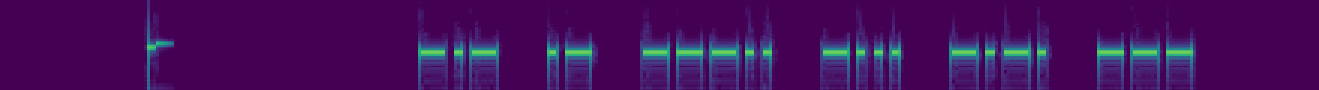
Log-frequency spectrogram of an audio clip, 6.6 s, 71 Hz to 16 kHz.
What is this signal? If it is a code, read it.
Morse code, heard as a keyed tone, about 28 wpm, spaced as for 20 wpm, 700 Hz. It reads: KA8BCO
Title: USA Call Signs - 2x Character Spacing - 28wpm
